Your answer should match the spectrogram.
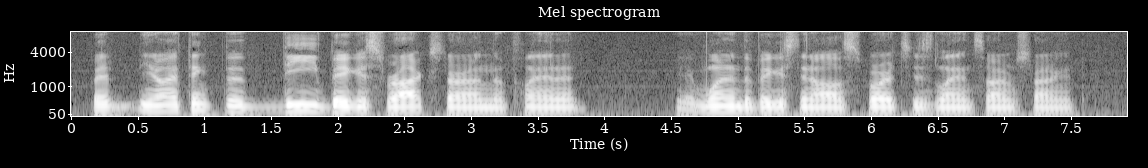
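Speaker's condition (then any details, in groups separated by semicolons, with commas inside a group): Early onset Parkinson's, young onset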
